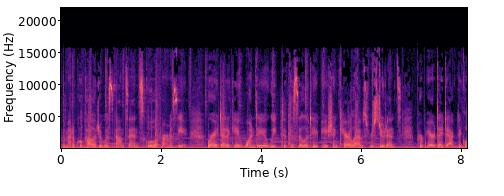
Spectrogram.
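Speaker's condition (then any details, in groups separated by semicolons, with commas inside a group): No condition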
